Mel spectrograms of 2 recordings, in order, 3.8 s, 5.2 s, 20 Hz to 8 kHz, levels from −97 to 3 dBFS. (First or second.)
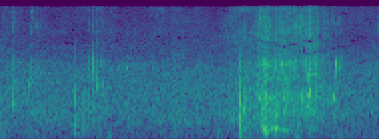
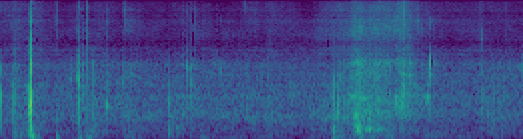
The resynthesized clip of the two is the second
